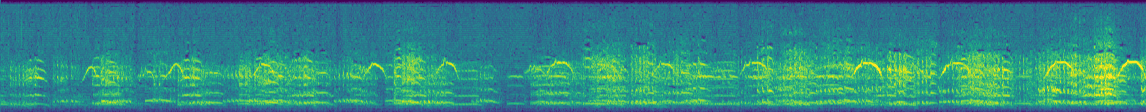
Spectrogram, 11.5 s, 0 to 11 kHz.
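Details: Evening flight of common cranes over Estonia on 27 September 2017, picked up by a webcam at 19:26; many birds call together, with loud rolling bugles and upward-curving notes repeating throughout, building toward the end.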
